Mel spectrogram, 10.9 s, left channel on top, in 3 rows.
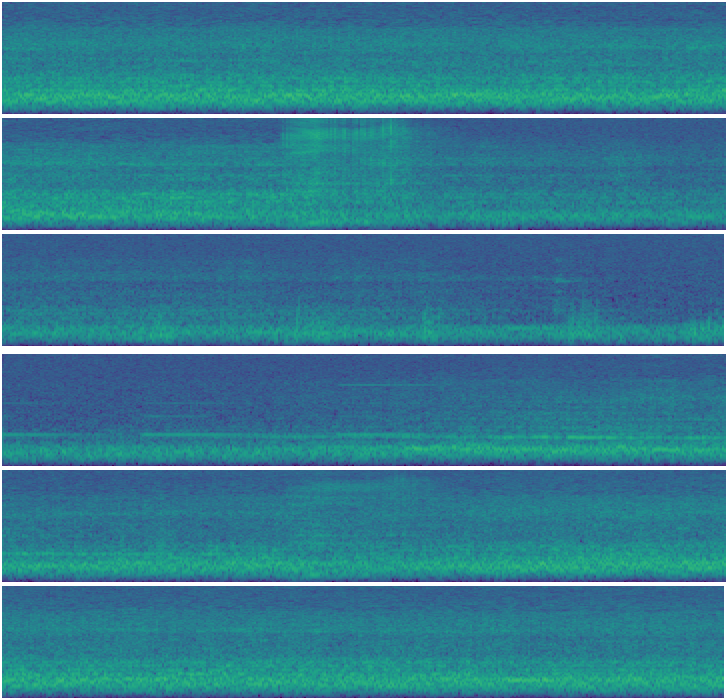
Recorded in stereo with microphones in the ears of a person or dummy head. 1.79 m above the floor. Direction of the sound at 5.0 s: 80° left.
